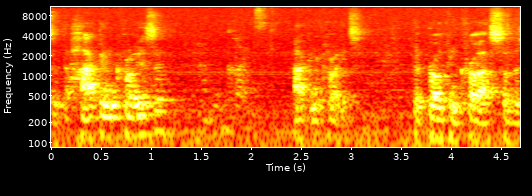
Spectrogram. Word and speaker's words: Hakenkreuz: How do you pronounce it? The Hakenkreuz? Hakenkreuz.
